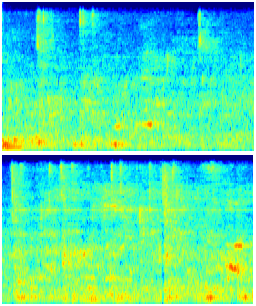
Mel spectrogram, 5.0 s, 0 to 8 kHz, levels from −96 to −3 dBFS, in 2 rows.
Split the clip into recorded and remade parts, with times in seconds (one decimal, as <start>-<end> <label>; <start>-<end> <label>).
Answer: 0.0-1.7 recorded; 1.7-2.2 remade; 2.2-5.0 recorded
